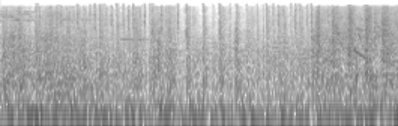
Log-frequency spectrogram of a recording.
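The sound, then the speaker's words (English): A squad fires a sustained, loud volley of gunfire on command at an approaching monster. The shots blur into a dense, continuous roar with no clear gaps. “Roger. Ready. Aim. Fire.”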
